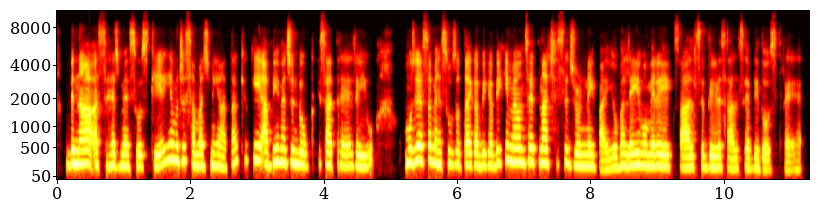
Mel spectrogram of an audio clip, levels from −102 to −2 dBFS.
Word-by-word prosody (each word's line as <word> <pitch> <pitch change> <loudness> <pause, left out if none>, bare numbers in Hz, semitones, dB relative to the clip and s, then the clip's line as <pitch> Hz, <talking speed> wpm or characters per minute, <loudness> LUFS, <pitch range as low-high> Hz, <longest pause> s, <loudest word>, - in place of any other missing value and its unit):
बिना 220 +1 +6
असहज 200 -3 -1
महसूस 185 0 -1
किए। 185 +3 +1
ये 280 +4 +1
मुझे 260 -1 +1
समझ 190 -6 -1
नहीं 190 -1 0
आता 170 +7 -4
क्योंकि 270 0 -1
अभी 240 +6 +3
मैं 240 -1 +2
जिन 220 -2 +3
लोगों 200 -2 +1
के 215 +2 -16
साथ 205 -2 -1
रह 185 -1 -1
रही 175 -2 +1
हूँ, 175 - -5 0.5
मुझे 240 +3 +5
ऐसा 270 +1 +3
महसूस 215 -2 -1
होता 205 0 0
है 200 - +4
कभी-कभी 195 +2 0
कि 275 - -1
मैं 245 -1 +4
उनसे 245 0 +2
इतना 235 -1 +1
अच्छे 225 -2 -6
से 240 +2 -4
जुड़ 195 -2 0
नहीं 185 -1 0
पाई 135 +3 -4
हूँ। 170 - -1
भले 190 -1 +1
ही 200 +1 +3
वो 195 -1 0
मेरे 185 0 +2
1 180 0 -5
साल 165 -1 0
से 175 - -3
डेढ़ 170 +1 +2
साल 150 -4 -5
से 160 -1 -3
भी 160 0 -4
दोस्त 65 - -6
रहे - - -6
हैं। - - -12
195 Hz, 260 wpm, -19 LUFS, 180-230 Hz, 0.5 s, बिना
